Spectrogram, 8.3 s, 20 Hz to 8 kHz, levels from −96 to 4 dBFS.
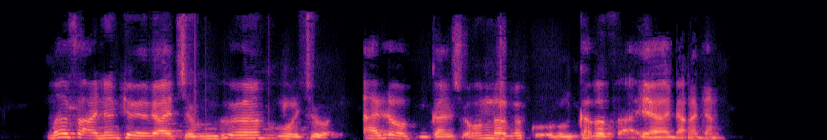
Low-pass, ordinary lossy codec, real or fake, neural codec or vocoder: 7.2 kHz; AAC, 32 kbps; fake; codec, 16 kHz, 2 kbps, X-Codec, HuBERT features, trained on balanced general audio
